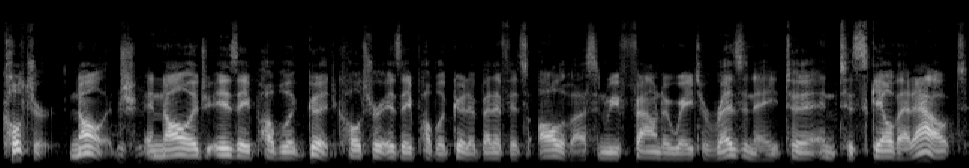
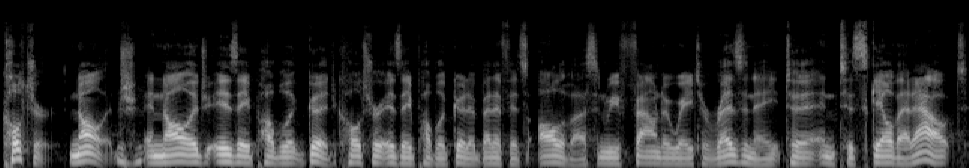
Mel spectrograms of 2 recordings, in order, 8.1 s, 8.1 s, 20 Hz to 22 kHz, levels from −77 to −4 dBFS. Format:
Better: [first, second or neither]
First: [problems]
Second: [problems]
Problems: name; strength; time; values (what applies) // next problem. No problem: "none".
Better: second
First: thin; somewhat; fading below 300 Hz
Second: none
